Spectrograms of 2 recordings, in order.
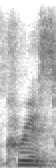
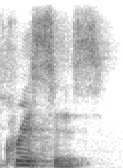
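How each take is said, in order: First: The name ends in a single s sound. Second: The name ends with an added iz syllable. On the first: The speaker calls it wrong. "você não diz Chris car" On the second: The speaker calls it right. "você diz Chris's"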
